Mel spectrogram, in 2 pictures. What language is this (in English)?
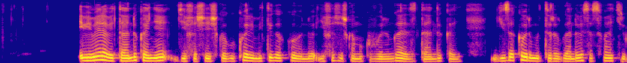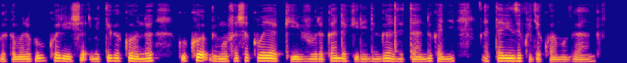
Kinyarwanda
